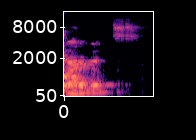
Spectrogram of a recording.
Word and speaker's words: jargon: जागन, जागन, ऐसे नहीं आना, जागन, ओके? Ma'am, जागन, can you spell it? JARGN, जागन से प्लूरल है, जागन. Jargon. I They think were can you using the spell it? jargon which was not able to understand. yes, yes, it's jargon, JARGON, jargon, okay?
